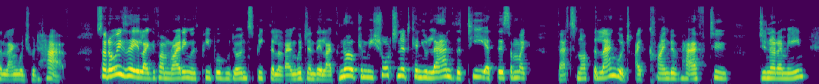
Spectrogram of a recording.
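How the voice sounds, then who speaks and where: With a South African accent, a woman talks at a fairly quick pace with lively intonation and a fairly high pitch, her voice dry and close with no echo against a quiet background. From South Africa, Transkei (Eastern Cape). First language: Xhosa. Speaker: singer-songwriter. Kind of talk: interview.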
